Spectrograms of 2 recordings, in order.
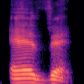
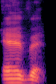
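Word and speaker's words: עבד: And so let me just pause here to talk about the servant, the Eved. And this would be pronounced as Eved, right? Eved. And Eved, being a servant,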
